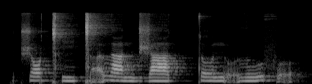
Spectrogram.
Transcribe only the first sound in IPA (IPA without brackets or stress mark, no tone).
t͡ʃ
